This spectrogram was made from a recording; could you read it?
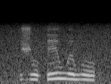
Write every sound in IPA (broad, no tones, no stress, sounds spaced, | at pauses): ʒ o ʔ e w ə w o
